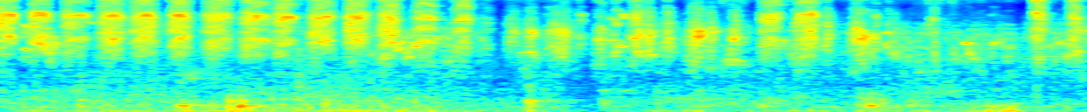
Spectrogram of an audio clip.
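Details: Lovebird breeding colony with a steady, rasping stream of high chirps from several birds, quick and slightly uneven, almost like scraping, throughout.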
